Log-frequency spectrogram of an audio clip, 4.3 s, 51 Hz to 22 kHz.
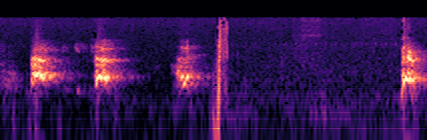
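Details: Ziggy, an 11-week-old boxer puppy playing with a red ball, gives a few spaced high puppy barks, with a sharp knock or thump midway and quiet between.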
